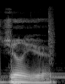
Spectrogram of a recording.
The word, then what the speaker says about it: JR: It's And I was saying his name wrong, it's not All Star Jr., it's All Star JR.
